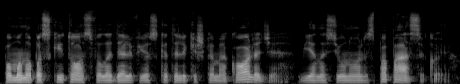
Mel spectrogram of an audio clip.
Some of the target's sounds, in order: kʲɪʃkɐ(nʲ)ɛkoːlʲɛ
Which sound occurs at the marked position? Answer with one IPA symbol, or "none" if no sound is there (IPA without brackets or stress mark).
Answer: mʲ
